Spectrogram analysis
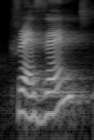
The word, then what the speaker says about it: present: So one is action, the stress is on the second syllable. Present, it's a noun, the stress is on the first syllable.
